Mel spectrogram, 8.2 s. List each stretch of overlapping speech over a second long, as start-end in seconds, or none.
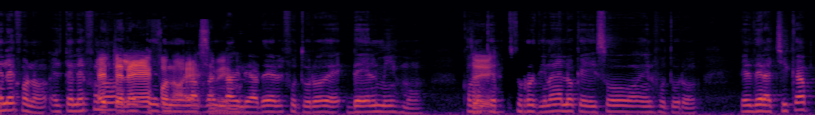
0.9-2.4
